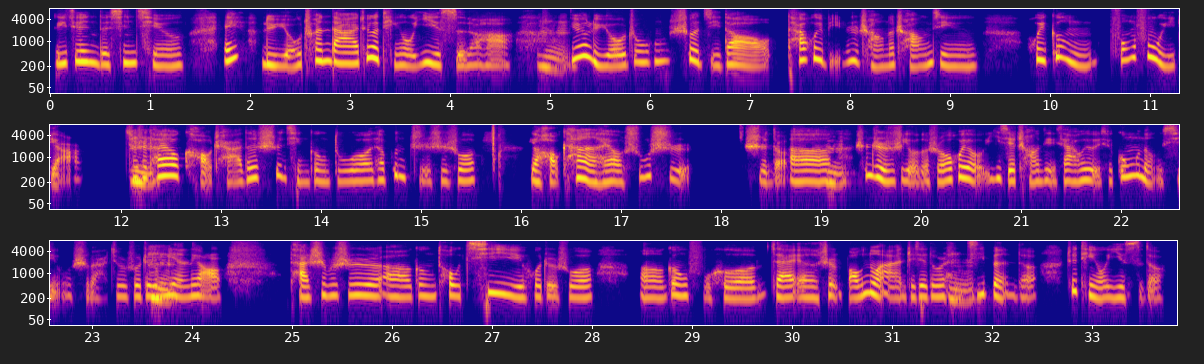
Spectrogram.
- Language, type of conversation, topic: Chinese, podcast, 社交媒体改变了你管理个人形象的方式吗？
- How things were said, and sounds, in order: other background noise; tsk; teeth sucking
